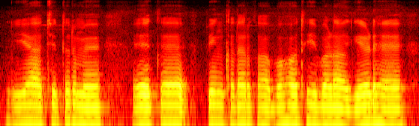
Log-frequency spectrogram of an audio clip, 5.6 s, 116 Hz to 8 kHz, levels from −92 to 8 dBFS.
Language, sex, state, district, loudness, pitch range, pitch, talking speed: Hindi, male, Jharkhand, Ranchi, -16 LUFS, 110-115 Hz, 110 Hz, 130 wpm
